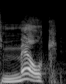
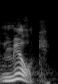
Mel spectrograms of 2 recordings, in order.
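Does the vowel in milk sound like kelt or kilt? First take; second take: kelt; kilt. First: The vowel sounds like the e in kelt. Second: The vowel sounds like the i in kilt. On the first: The speaker calls it wrong. "why is it a kilt instead of a kelt if it's milk" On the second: The speaker calls it right. "and not milk"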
